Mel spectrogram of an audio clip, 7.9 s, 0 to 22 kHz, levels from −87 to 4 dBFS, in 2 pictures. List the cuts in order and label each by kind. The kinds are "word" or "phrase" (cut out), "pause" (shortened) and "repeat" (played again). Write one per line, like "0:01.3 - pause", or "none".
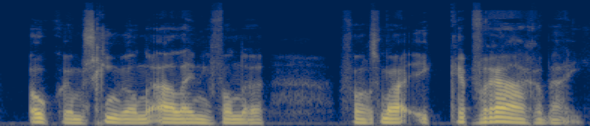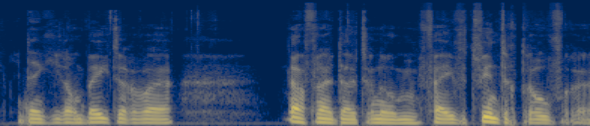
0:02.5 - word
0:03.1 - phrase
0:04.0 - pause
